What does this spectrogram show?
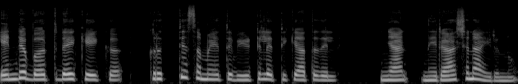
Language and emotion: Malayalam, sad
